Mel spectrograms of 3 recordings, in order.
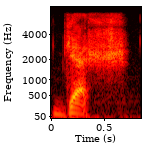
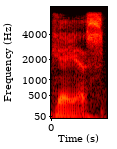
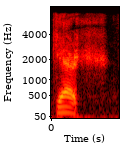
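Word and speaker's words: geas: quest or i guess gesh is a proper pronounce we've always said gaius but i've heard many different pronunciations but i looked it up once and gesh quest placed upon the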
